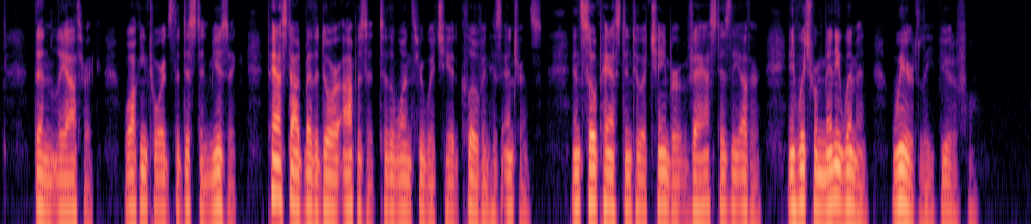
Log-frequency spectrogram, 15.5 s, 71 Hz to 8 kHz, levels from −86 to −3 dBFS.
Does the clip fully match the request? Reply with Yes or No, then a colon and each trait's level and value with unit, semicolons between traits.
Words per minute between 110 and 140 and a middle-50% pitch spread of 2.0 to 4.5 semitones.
No: average, 155 wpm; average, 3.2 semitones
